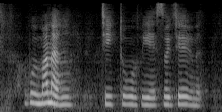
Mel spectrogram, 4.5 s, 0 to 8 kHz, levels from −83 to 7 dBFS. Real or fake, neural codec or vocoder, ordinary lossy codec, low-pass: fake; codec, 16 kHz, 0.3 kbps, FocalCodec; MP3, 32 kbps; 7.2 kHz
